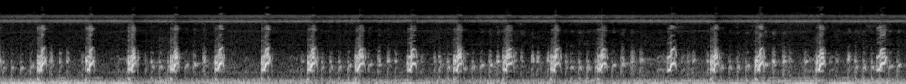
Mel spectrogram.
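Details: Female white-breasted waterhen giving a long, monotonous series of about twenty clipped, mid-pitched croaks, evenly spaced at roughly two per second, with a continuous low rumble and a faint high-pitched hum behind.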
